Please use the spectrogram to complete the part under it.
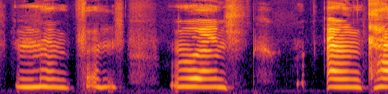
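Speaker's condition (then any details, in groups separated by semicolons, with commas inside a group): Cerebral palsy; from birth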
